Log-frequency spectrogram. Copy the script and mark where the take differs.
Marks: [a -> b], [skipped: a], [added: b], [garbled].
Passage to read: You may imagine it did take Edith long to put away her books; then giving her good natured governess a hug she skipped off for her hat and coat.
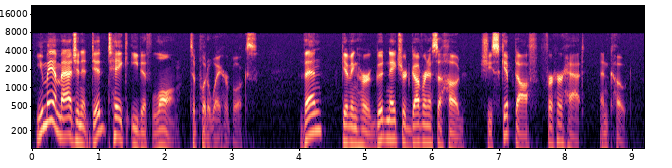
You may imagine it did take Edith long to put away her books; then giving her good natured governess a hug she skipped off for her hat and coat.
